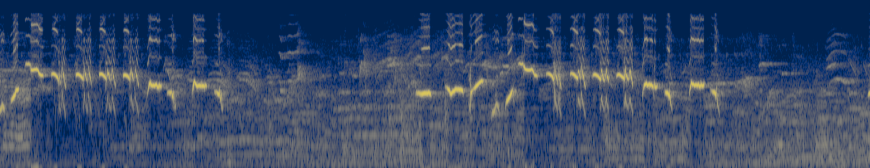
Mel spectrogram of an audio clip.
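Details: Oriental magpie-robin calling to find a rival to fight, meant to make birds fired up, tail-spreading and singing their full repertoire; loud bursts of sharp whistled notes, rising and falling, in two long runs separated by a quieter pause.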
